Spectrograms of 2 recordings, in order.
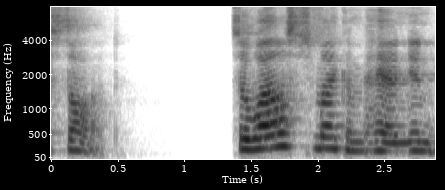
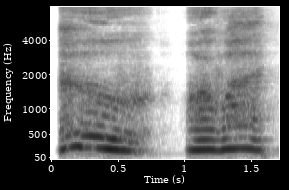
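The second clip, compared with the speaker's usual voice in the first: hissed softly; 3 semitones higher, slower than usual. A narrator's reading. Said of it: "hissed a soft voice".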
